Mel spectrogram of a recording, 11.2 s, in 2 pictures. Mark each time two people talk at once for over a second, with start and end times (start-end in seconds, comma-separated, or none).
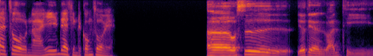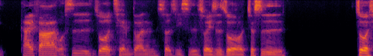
none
